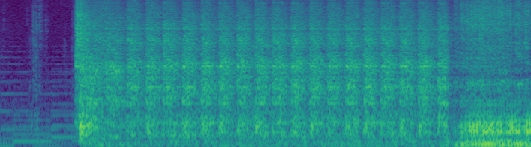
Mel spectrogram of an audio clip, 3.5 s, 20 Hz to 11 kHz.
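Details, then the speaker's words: Toyota Supra 2JZ on E85, after injector cleaning and oil priming: short crank, six catches immediately and holds steady idle, rising with a little throttle; running beautifully. "can never get sick of that sound just a cab 2J and the smell of be 85 she's running she's running beautifully"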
